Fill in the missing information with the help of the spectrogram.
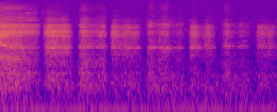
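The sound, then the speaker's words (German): A restless cat that cannot sleep, tossing back and forth, breathes laboriously in quick, rhythmic pants, about two or three breaths a second, fairly soft, with a faint steady hum underneath and no talking. “Dort liegt meine Freundin, wirft sich hin und her und kann auch nicht schlafen. Sie atmet mühsam.”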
